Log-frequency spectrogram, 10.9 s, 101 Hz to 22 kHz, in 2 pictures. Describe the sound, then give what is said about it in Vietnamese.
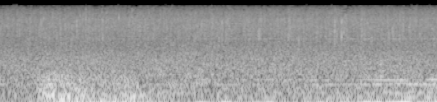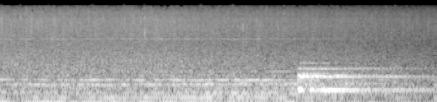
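Steady rain falls on a late-September afternoon in Rạch Giá, a dense, even hiss that continues throughout, with low tonal sounds joining near the end. “Rạch Giá, một chiều mưa cuối tháng 9”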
